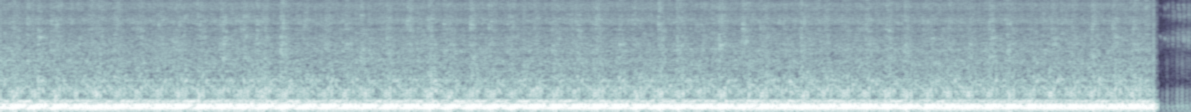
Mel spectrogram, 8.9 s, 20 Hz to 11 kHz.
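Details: Chevy 283 V8, sat for a while, run on the shop floor after ignition timing advanced a bit: strong even beat at fast idle, no misses or knocks, runs smoothly until shut off; normal running.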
